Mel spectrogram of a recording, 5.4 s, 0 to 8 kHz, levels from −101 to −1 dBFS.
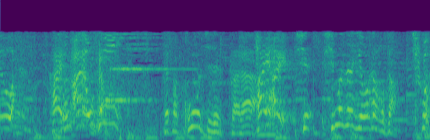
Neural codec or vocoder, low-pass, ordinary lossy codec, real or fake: none; 7.2 kHz; AAC, 16 kbps; real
